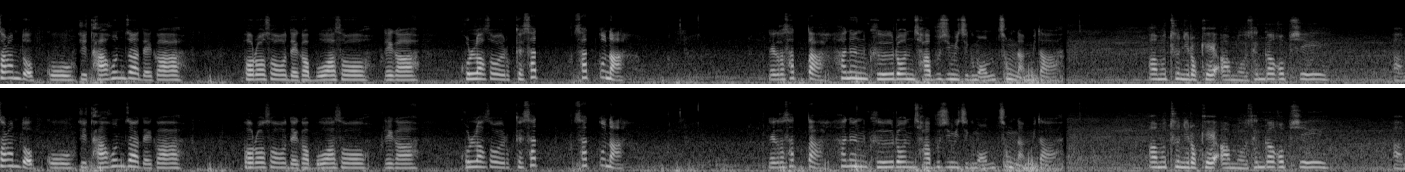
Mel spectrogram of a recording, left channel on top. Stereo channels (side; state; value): both; normal; correlation 0.05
